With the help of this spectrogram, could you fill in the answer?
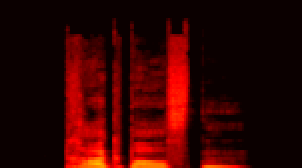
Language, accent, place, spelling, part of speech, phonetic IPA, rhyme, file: German, Germany, Berlin, tragbarsten, adjective, [ˈtʁaːkbaːɐ̯stn̩], -aːkbaːɐ̯stn̩, De-tragbarsten.ogg
- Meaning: 1. superlative degree of tragbar 2. inflection of tragbar: strong genitive masculine/neuter singular superlative degree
